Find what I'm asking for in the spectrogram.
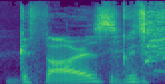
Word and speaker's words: Gutherz: I think it's Gutherz. Pronounced Guthars. like Johnny Guthar.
